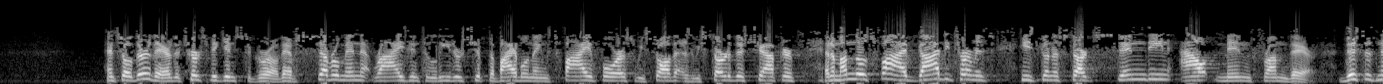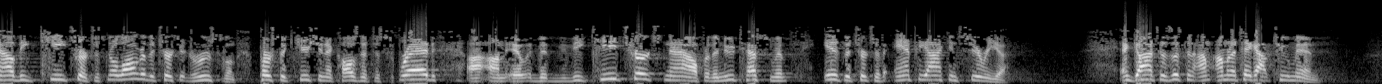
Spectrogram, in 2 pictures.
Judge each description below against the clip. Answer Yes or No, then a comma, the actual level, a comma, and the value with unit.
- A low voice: No, high, 190 Hz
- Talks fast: Yes, fast, 210 wpm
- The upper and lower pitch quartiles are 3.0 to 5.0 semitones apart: Yes, average, 3.9 semitones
